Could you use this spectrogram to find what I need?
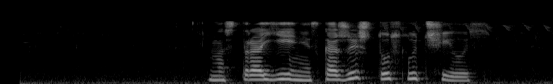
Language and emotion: Russian, angry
